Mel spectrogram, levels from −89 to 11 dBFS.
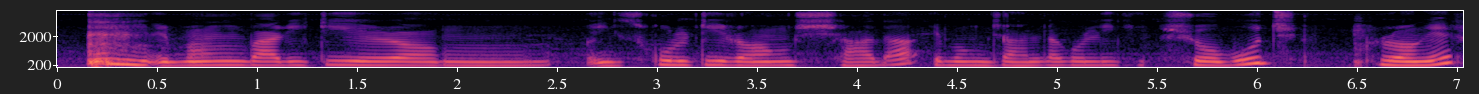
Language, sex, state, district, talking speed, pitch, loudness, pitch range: Bengali, female, West Bengal, Kolkata, 100 wpm, 195 Hz, -27 LUFS, 185-200 Hz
